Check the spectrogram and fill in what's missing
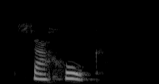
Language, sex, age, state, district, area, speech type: Assamese, female, 18-30, Assam, Sonitpur, rural, read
